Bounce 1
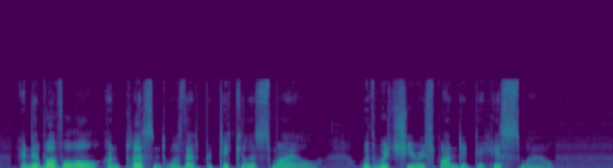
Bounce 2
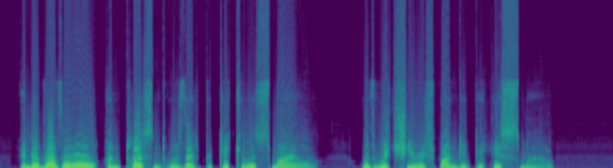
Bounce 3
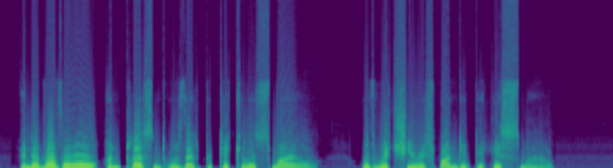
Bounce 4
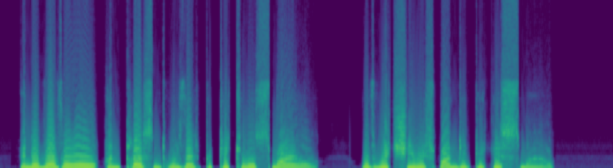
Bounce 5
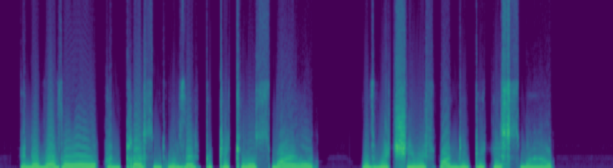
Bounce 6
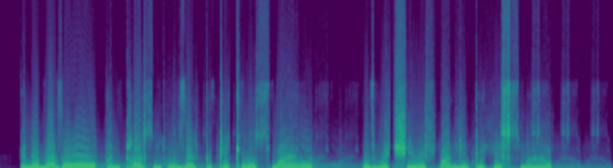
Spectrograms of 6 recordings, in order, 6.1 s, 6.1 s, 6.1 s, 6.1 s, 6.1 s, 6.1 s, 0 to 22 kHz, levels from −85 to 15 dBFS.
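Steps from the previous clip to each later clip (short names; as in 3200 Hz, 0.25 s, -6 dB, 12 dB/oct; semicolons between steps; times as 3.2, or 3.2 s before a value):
sample leveller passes 3; gain +5 dB
high shelf 6900 Hz -6 dB; gain +2 dB
sample leveller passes 2
level quantiser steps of 18 dB; gain +2.5 dB
feedback echo 0.298 s, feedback 59%, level -20.5 dB; gain -2.5 dB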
